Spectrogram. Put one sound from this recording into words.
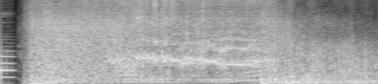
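A car engine revs loudly, rising and falling.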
